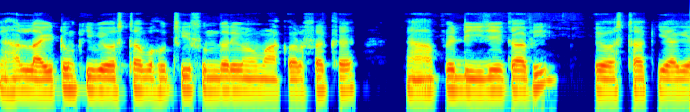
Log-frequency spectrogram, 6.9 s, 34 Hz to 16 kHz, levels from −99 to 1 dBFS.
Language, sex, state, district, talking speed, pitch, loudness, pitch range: Hindi, male, Uttar Pradesh, Gorakhpur, 165 wpm, 110 Hz, -23 LUFS, 110-115 Hz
